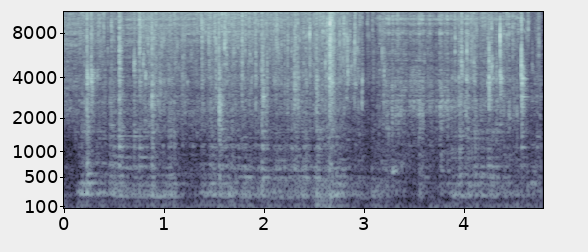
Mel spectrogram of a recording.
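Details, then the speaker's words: 2001 Bayliner Ciera 2655 liveaboard, after replacing the 24-year-old water pump: hot faucet spits and splutters in uneven bursts instead of a smooth stream; likely air still trapped in the hot water line. "Nope, hot does not like it."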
